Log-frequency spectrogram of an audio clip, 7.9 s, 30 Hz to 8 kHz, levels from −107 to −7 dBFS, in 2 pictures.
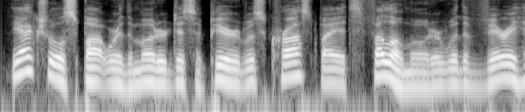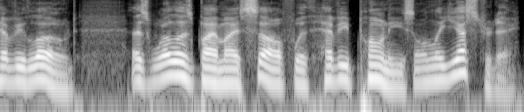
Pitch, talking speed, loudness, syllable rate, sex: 135 Hz, 215 wpm, -17 LUFS, 6.3 syllables/s, male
